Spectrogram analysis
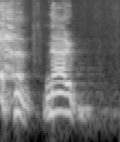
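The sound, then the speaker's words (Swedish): A person coughs twice in a quick pair. The coughs are loud, harsh and voiced, with a short gap between them, and a faint breathy tail follows. “Förlåt, jag ska hosta.”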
